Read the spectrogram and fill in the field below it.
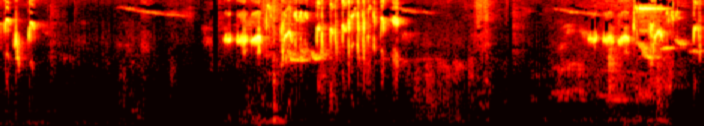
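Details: Song of an orange-headed thrush played to make others of its species start singing: bursts of tumbling, varied whistles and twittering phrases, separated by quiet gaps of a few seconds.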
